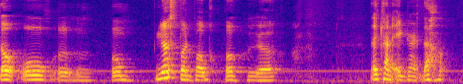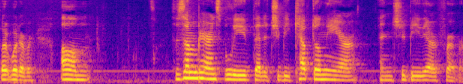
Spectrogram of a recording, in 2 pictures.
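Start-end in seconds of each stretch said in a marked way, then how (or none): 0.0-3.6 slow, drawn-out cartoon character drawl. A speaker acts out a cartoon exchange, answering SpongeBob; Patrick voice. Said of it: "And then Patrick goes like".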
